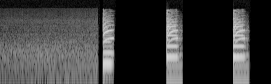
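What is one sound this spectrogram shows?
A menu chimes with short tones.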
